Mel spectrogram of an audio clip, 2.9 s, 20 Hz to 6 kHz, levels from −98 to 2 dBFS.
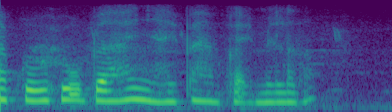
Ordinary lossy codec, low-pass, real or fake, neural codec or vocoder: AAC, 24 kbps; 5.4 kHz; real; none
